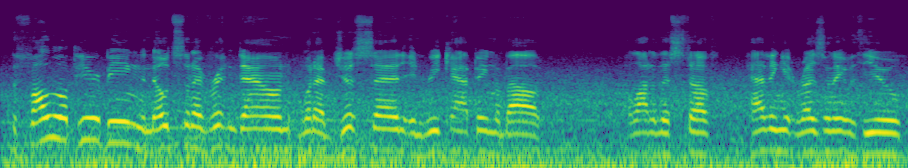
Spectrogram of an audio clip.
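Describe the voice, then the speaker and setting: A man with a slightly high voice hosts a solo podcast. He swears freely, wanders off on tangents and circles back over his own words. The recording carries clear background noise, like vehicle or outdoor ambience. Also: fairly even intonation, normal speed. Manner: profane, digressive, self-interrupting, repeats words. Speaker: podcast host. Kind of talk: rambling solo podcast monologue.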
